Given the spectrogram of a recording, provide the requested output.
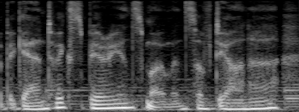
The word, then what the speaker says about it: dhyana: The ancient texts describe this state of sustained attention as a doorway to what they call dhyana, pronounced dhyana, which is often translated as meditation, but really means effortless awareness.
